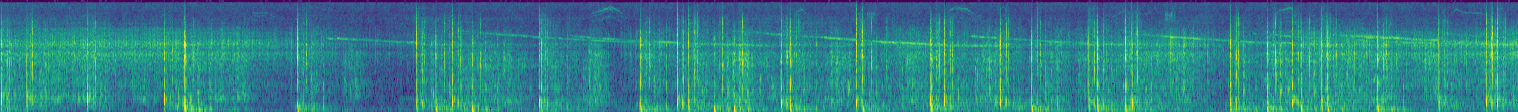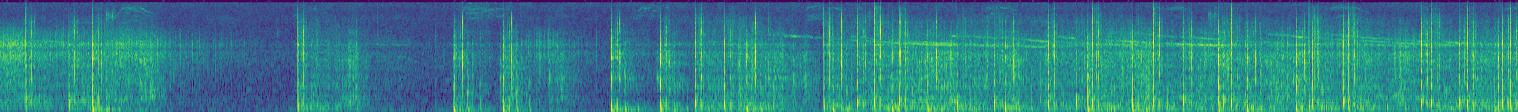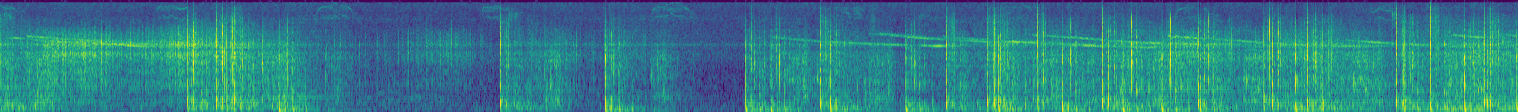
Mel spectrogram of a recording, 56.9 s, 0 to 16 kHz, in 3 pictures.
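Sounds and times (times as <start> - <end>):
firework shells bursting: 0.0 - 21.4
falling firework whistles: 0.0 - 56.9
firework crackling: 0.0 - 56.9.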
